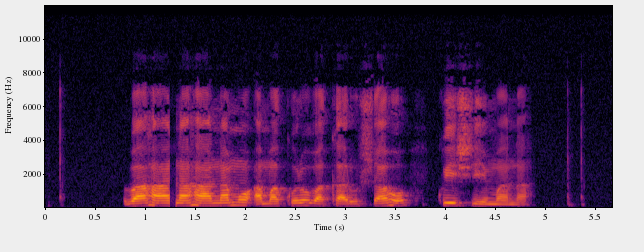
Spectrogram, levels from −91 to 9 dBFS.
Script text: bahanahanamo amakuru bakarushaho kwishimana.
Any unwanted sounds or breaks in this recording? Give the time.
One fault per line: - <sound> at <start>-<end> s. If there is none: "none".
- dropout at 1.2-1.3 s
